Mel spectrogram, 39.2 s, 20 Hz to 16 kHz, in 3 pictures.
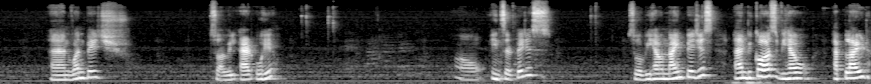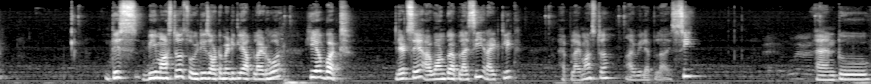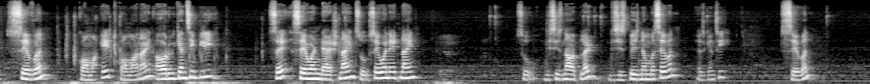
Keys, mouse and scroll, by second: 3.1 shift+click, 4.9 shift+right click, 7.6 shift+click, 14.1 shift+click, 17.3 shift+click, 20.1 shift+right click, 21.2 shift+click, 26.9-28.9 typing, 30.4 shift+-, 31.2 shift+9, 33.4-39.1 shift+drag.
